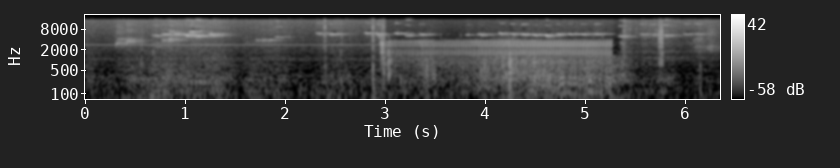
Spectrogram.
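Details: Canaries in an aviary in Anapa, Russia, where young males bred in 2019 learn song from adult tutors, six tutors and twenty-eight pupils. High chirps and short whistles lead into a sustained buzzy trill lasting about two seconds, then more chirps.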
